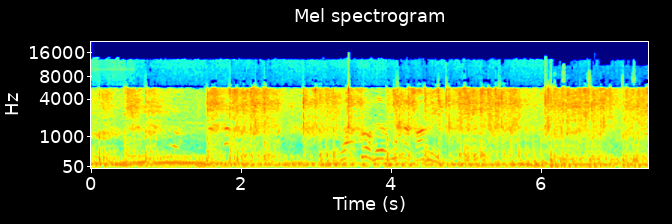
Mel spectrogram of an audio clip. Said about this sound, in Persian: در بعضی از ویدیوهایی که از ماه شهر منتشر شده، تیربارهای کالیبر بالا پشت وانت نصب و در شهر مستقر شدند. شاهدان عینی میگویند در شلیک به نیزار ماه شهر که معترضان به آن پناه برده بودند، از تیربار هم استفاده شده است.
